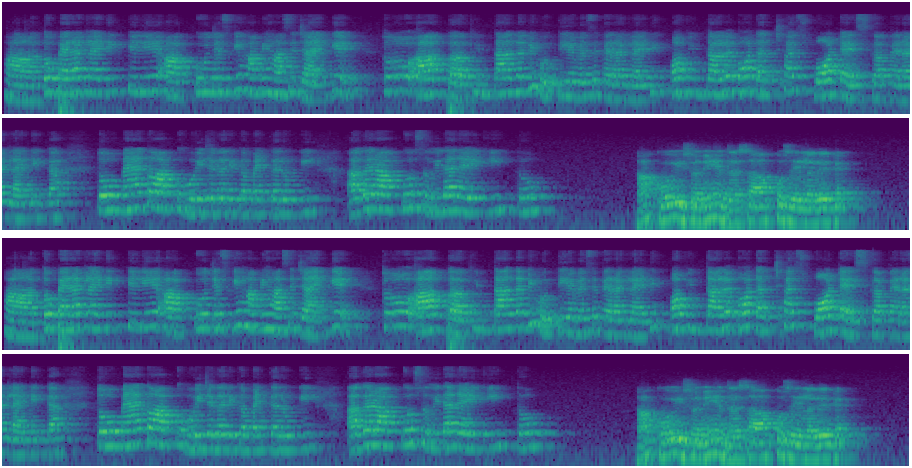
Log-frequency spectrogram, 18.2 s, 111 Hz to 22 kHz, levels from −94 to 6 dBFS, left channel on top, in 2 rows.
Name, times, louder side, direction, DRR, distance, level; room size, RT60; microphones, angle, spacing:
voice 1, 0.0-3.4 3.8-14.4, right 1 dB, 65° right, -3 dB, 1.3 m, -30 dB
voice 2, 15.4-17.4, equal, 5° left, -2 dB, 0.7 m, -26 dB
3.5 x 3.2 x 4.0 m, 0.66 s
head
